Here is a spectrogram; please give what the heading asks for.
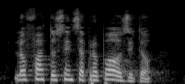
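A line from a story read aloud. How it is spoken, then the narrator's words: Laughing through tears. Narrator (Italian): disse ridendo fra le lacrime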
